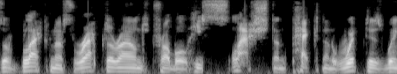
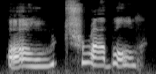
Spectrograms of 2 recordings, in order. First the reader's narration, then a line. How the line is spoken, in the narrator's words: wailed Rhea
